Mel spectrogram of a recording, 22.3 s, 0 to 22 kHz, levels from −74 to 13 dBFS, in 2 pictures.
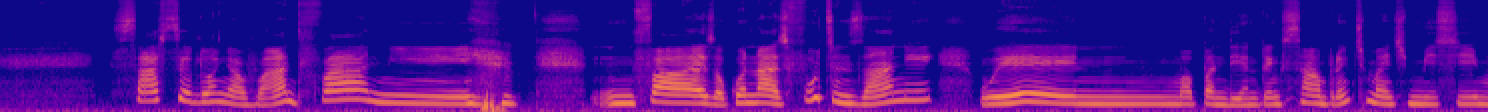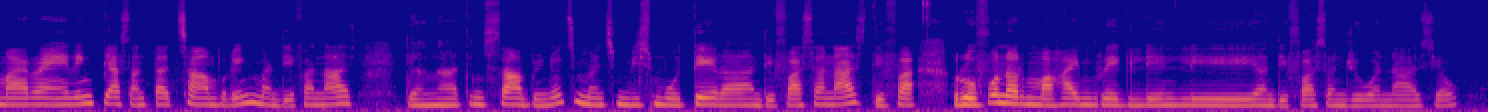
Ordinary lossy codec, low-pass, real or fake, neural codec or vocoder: none; none; real; none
